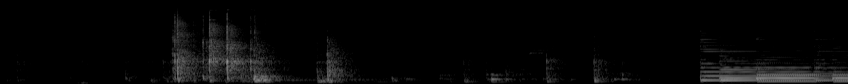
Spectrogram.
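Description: Quiet, scattered guitar sounds and light knocks open the song. About seven seconds in, an acoustic guitar starts strumming chords steadily.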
